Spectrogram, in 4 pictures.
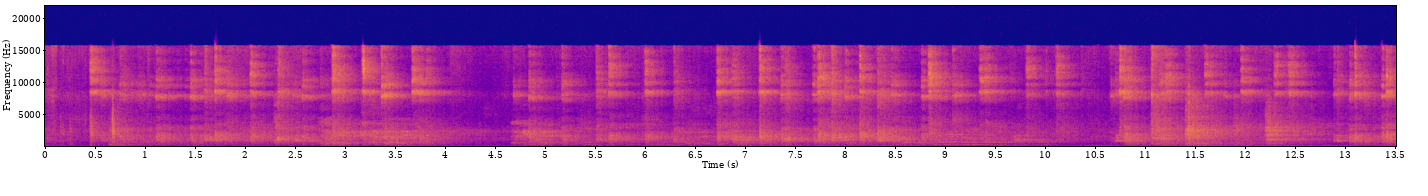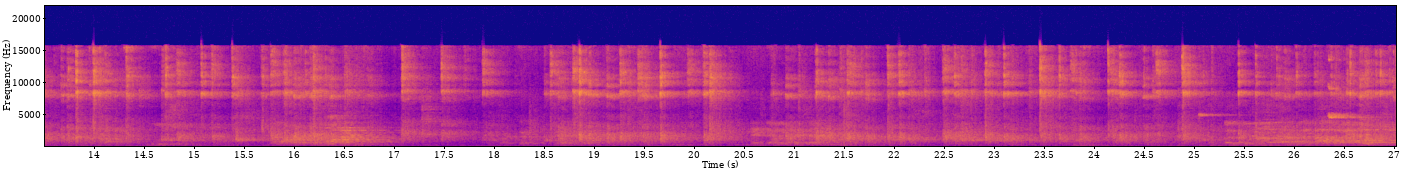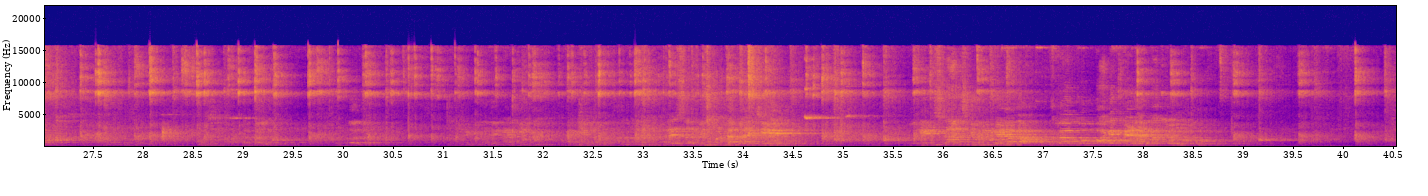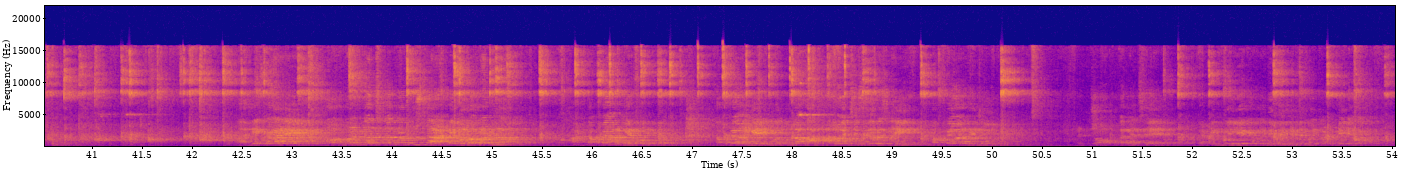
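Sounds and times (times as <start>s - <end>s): table tennis balls clicking: 0.4s - 50.6s, 51.5s - 54.0s.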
